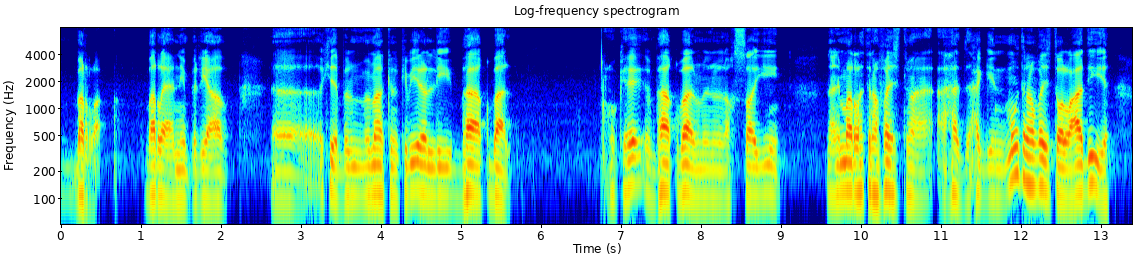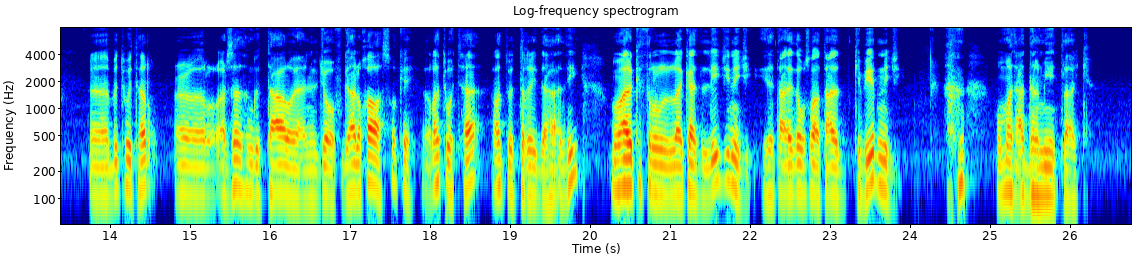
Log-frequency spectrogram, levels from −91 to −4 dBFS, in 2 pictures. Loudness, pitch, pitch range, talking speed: -27 LUFS, 115 Hz, 110-125 Hz, 125 wpm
